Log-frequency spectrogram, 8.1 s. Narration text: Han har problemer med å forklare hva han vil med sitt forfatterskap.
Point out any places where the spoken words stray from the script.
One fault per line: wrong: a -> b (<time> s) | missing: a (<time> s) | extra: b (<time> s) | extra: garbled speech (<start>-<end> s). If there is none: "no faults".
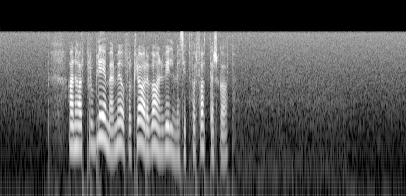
no faults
